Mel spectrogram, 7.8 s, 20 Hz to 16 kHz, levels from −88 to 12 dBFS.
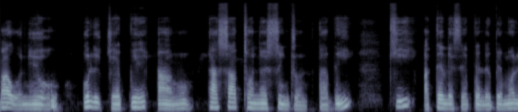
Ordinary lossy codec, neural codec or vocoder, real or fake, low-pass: none; codec, 44.1 kHz, 2.6 kbps, SNAC; fake; 14.4 kHz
